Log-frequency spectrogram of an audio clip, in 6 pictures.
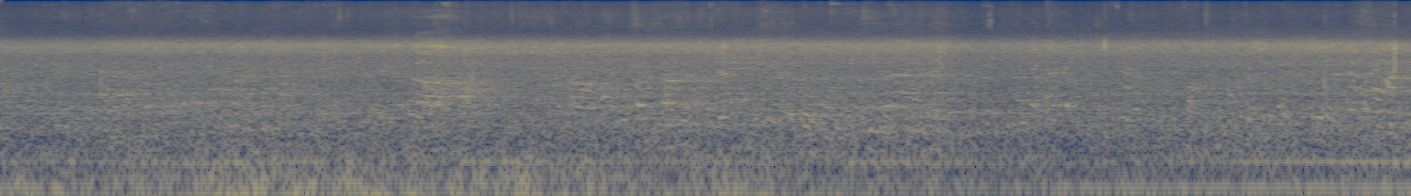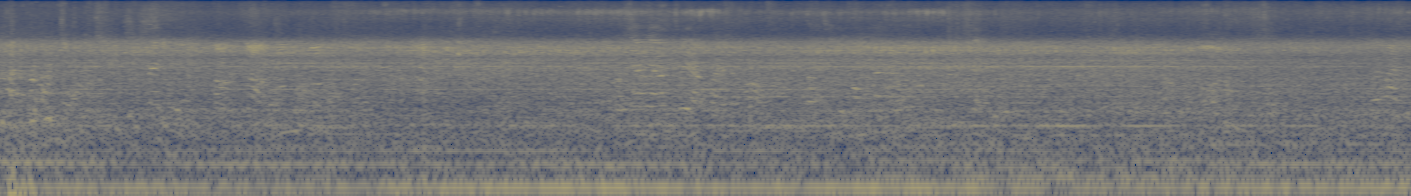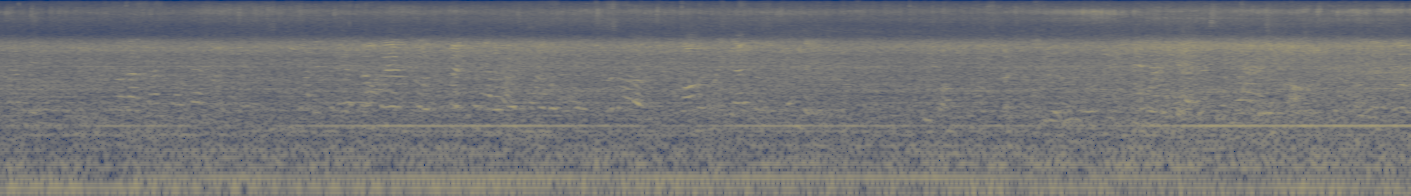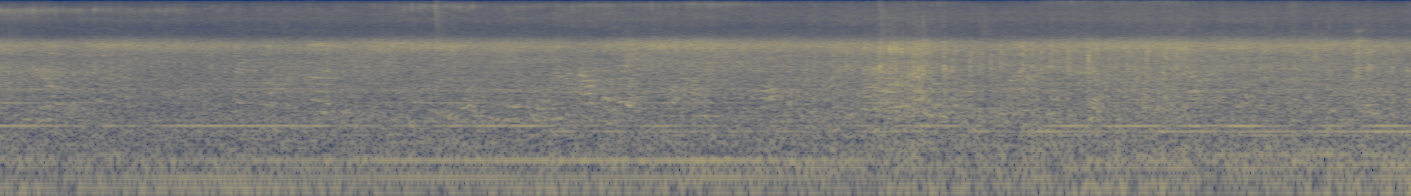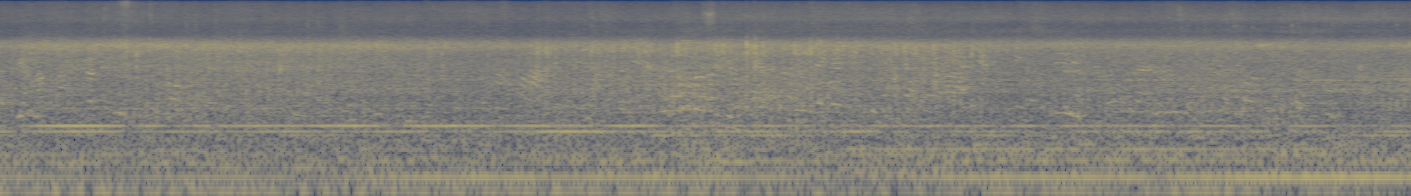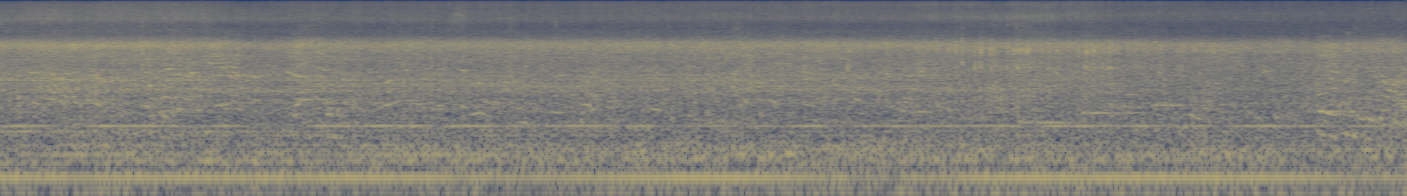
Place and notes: Kaohsiung International Airport, Taiwan - walking into the cabin
From the airport departure lounge, Towards the airport and into the cabin
Siaogang District, Kaohsiung City, Taiwan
